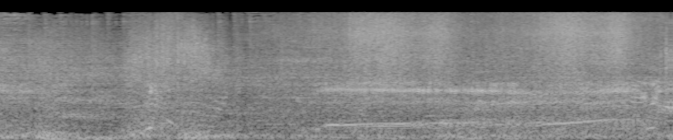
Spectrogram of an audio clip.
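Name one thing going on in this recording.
An icy energy blast roars and crackles.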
